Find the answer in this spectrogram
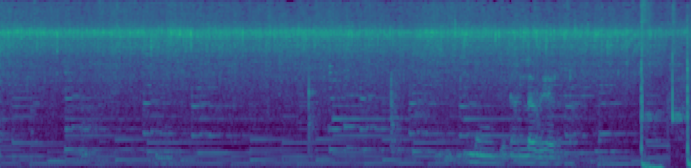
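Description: Chicken cutlets shallow-frying in oil in a pan, sizzling steadily as a metal spatula turns them. Near the end, music with heavy bass beats comes in.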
